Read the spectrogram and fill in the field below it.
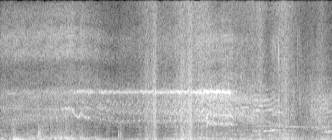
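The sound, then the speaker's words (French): A camera drone's propellers hum with a steady, high-pitched insect-like buzz that holds fairly loud through the whole stretch, with indistinct voices murmuring faintly in the background. The drone is used to film fish parks on a lake. “Qu'est-ce que tu faisais avec ce drone alors, euh, nous utilisons le drone pour filmer les parcs à poissons qui devenaient un peu trop nombreux”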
